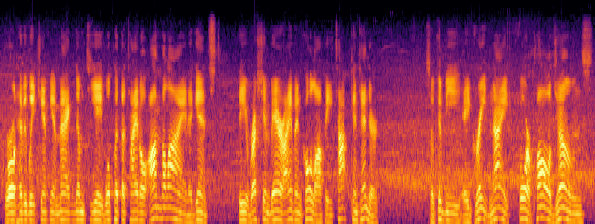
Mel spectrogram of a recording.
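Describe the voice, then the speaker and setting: A man's voice: mid-range voice, pushed and bright, poor audio. Male wrestling commentator over background noise. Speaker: wrestling commentator and show host. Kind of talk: sports play-by-play commentary. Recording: clear background noise behind the voice.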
